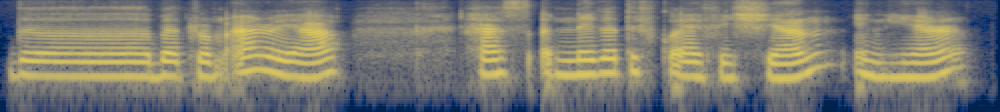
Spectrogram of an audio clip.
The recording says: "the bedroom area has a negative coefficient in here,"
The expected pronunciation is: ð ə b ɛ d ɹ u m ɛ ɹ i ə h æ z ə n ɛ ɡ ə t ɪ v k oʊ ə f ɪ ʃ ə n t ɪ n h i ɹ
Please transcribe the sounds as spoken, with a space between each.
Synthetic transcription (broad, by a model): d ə b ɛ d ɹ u m ɛ ɹ i ə h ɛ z ə n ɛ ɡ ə t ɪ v k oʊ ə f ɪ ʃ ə n ɪ n h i ɹ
